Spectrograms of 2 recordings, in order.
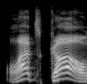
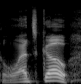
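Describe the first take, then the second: First: Loud, high, hammed-up accent of a bold aviator; Amelia Earhart's imagined accent. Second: Said in the usual way. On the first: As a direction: put on a badly faked accent, pitched up and loud. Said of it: "what I assume her accent sounds like".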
